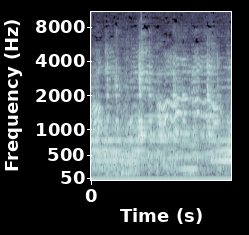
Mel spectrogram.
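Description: A woman singing into a microphone over instrumental accompaniment. About halfway through she holds a wavering, ornamented note.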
